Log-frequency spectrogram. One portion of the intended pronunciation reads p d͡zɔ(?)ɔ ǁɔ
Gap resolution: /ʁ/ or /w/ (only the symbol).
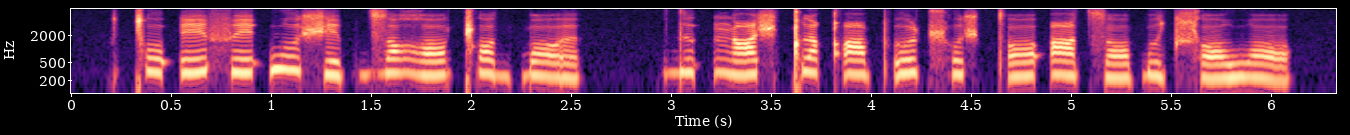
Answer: ʁ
